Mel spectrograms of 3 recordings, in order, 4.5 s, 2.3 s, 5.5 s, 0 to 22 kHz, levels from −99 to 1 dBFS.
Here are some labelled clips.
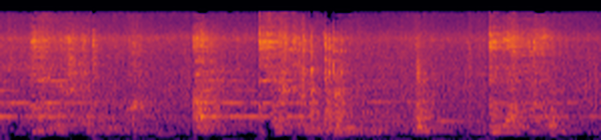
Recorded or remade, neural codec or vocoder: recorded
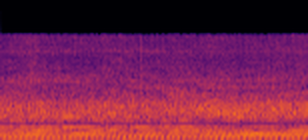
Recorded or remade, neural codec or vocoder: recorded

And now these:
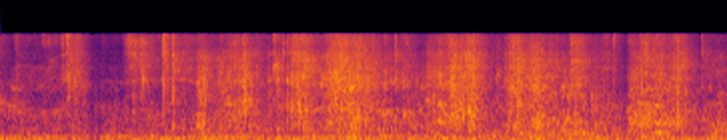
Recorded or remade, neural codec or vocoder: remade, autoencoder, DAC-VAE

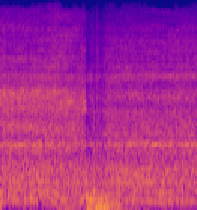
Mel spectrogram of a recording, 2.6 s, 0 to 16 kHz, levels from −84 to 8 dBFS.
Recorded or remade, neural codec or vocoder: remade, autoencoder, DAC-VAE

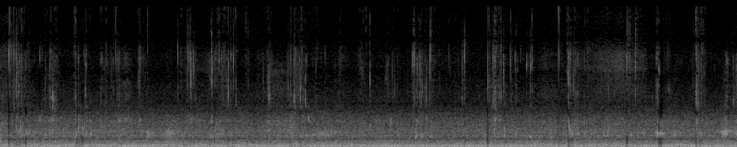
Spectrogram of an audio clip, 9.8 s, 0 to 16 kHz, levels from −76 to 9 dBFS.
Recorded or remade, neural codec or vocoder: recorded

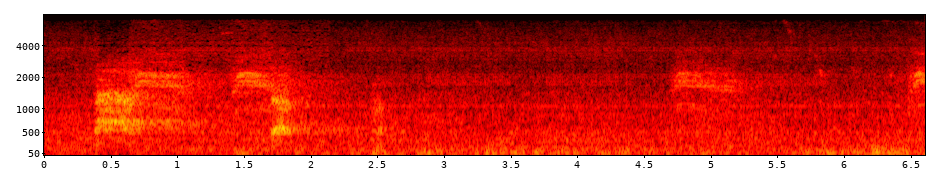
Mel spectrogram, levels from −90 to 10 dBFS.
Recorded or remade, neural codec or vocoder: recorded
